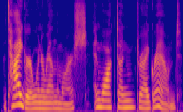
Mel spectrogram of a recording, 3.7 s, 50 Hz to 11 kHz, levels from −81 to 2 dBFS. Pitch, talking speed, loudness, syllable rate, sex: 190 Hz, 180 wpm, -21 LUFS, 4.1 syllables/s, female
